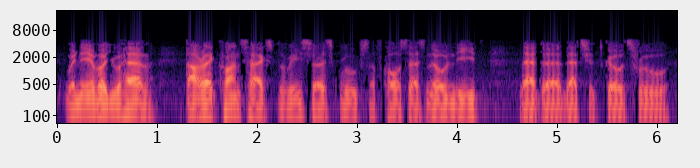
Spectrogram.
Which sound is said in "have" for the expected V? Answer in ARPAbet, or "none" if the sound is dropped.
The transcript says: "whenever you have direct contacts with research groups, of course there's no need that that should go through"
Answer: V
